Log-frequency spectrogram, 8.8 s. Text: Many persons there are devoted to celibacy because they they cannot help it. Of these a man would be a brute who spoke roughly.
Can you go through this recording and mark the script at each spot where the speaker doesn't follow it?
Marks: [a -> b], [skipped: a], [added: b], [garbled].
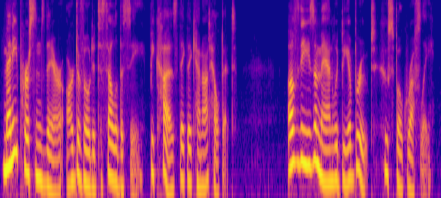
Many persons there are devoted to celibacy because they they cannot help it. Of these a man would be a brute who spoke roughly.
